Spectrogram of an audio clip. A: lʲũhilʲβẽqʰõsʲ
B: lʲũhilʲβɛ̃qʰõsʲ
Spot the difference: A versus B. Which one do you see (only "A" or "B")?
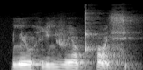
A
